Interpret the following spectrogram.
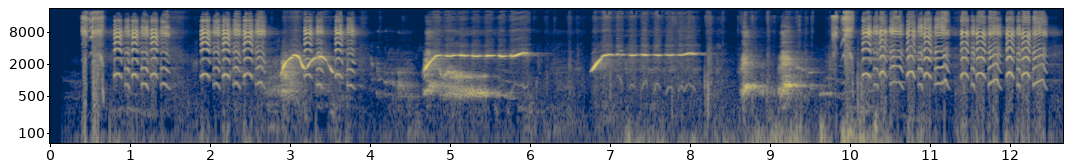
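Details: English Bulldog puppies at a breeding kennel, high thin squealing whines in quick arched bursts, several pups overlapping, broken by two long steady piping tones and brief pauses.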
